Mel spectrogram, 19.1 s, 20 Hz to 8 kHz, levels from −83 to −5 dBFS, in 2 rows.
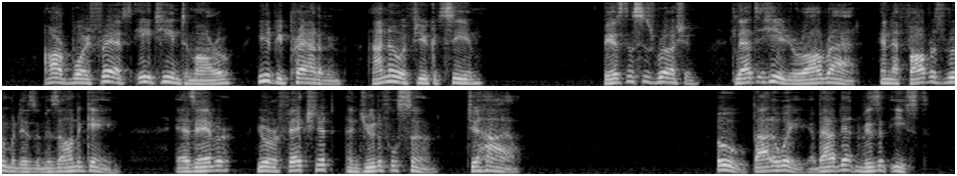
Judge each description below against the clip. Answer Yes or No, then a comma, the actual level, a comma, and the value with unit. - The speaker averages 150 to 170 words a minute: Yes, average, 165 wpm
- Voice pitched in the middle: Yes, medium, 145 Hz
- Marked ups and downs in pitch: No, average, 4.0 semitones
